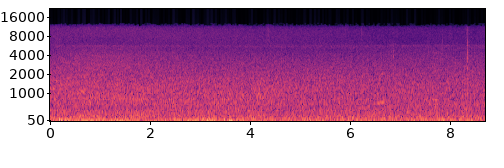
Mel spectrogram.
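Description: Steady rushing of a fast-flowing, muddy stream, with a low rumble underneath.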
